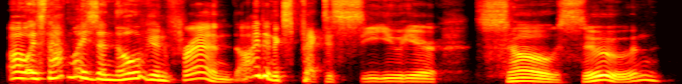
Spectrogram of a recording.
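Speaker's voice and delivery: slimy charming voice. Narrator voicing a familiar voice piped through over the radio: slimy voice. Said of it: "very slimy and superlicious".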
